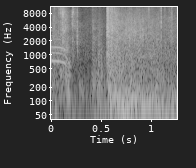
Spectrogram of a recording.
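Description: A grenade blows up inside a bunker in the video game Call of Duty 2, a sudden broad boom with a rumbling low tail that fills the rest of the moment, preceded by brief game noise.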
